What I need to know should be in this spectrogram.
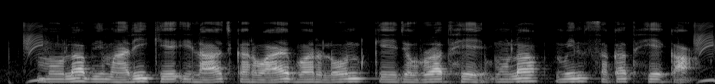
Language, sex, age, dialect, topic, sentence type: Chhattisgarhi, male, 25-30, Eastern, banking, question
